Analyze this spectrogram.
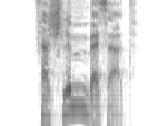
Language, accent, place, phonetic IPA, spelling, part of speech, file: German, Germany, Berlin, [fɛɐ̯ˈʃlɪmˌbɛsɐt], verschlimmbessert, verb, De-verschlimmbessert.ogg
- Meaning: 1. past participle of verschlimmbessern 2. inflection of verschlimmbessern: third-person singular present 3. inflection of verschlimmbessern: second-person plural present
